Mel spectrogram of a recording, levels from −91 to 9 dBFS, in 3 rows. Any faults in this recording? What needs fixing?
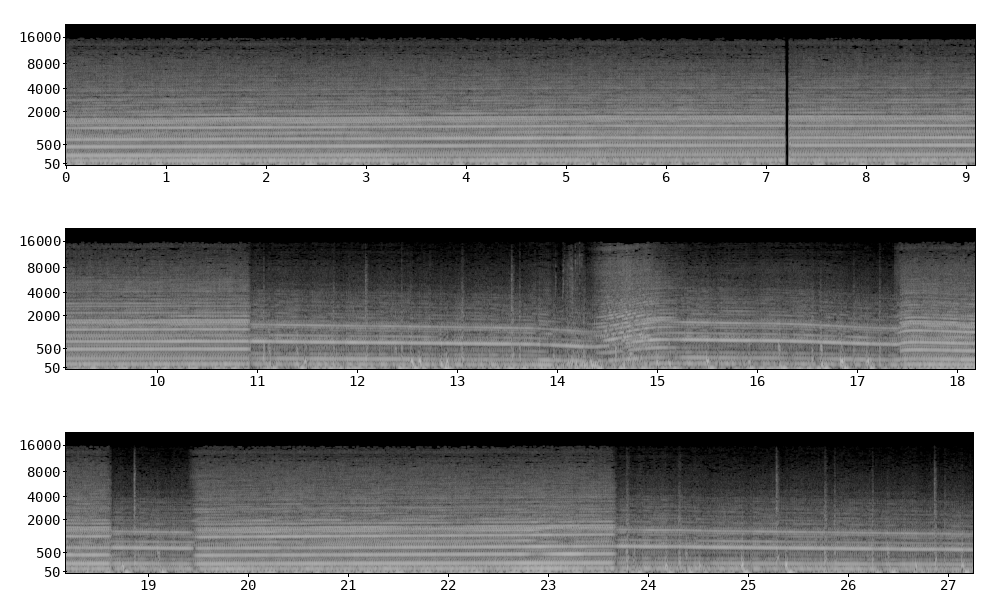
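A Bluetooth dropout, likely, cuts the sound to silence from 7.19 to 7.24 s, about two lost frames; playback resumes further along, as if it had continued. Keep the headphones close to the source and away from Wi-Fi congestion.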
